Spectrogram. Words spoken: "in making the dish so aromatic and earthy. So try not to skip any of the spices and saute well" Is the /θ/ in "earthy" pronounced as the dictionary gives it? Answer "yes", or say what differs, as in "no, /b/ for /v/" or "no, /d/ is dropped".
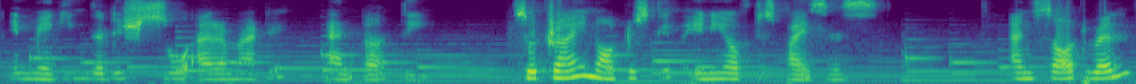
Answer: no, /t/ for /θ/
